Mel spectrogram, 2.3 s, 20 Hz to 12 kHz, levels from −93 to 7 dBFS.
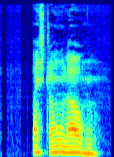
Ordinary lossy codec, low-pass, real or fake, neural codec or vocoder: Opus, 64 kbps; 10.8 kHz; fake; vocoder, 48 kHz, 128 mel bands, Vocos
